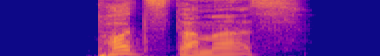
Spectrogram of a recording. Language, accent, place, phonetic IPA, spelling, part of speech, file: German, Germany, Berlin, [ˈpɔt͡sdamɐs], Potsdamers, noun, De-Potsdamers.ogg
- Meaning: genitive singular of Potsdamer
